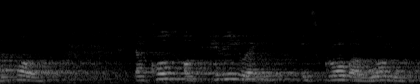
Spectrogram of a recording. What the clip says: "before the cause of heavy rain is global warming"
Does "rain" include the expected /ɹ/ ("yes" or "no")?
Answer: no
